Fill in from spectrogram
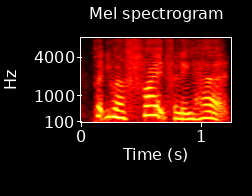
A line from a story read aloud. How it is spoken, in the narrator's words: she exclaimed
